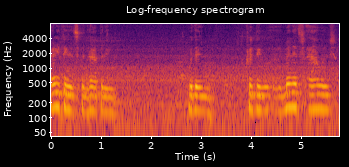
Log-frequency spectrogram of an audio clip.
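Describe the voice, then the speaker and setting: Over noticeable background noise, a man with a fairly high pitch talks at a fairly slow pace in a flat monotone, leaving long, frequent pauses. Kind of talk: deposition testimony.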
